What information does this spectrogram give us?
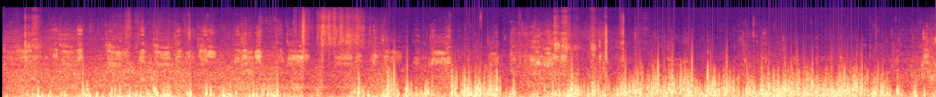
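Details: At Walter Fuller Park, Mottled Duck x Mallard hybrids give a busy run of low, raspy quacks, several birds calling over one another, with a steady background rumble.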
